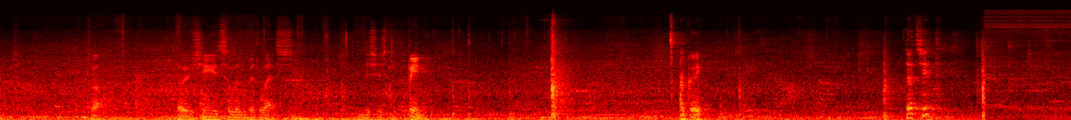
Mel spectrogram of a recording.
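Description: An elderly man talks calmly, close by.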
